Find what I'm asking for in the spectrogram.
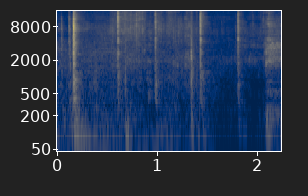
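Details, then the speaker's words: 1995 Chevrolet Impala SS with LED taillights fitted, original round flasher reinstalled and one resistor removed: crisp steady relay clicks about 2.5 per second; turn signal flasher working normally. "And you can hear it's clicking away."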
